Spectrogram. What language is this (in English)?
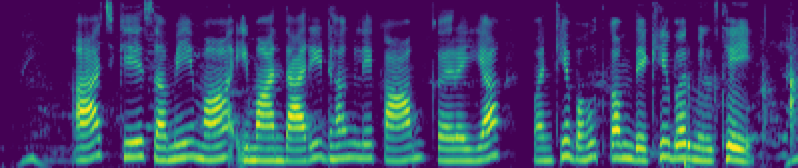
Chhattisgarhi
